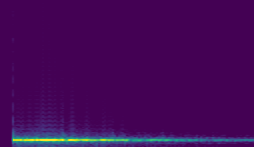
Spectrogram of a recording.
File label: Low sonar underwater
